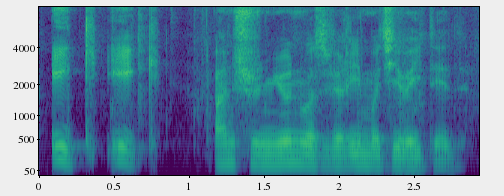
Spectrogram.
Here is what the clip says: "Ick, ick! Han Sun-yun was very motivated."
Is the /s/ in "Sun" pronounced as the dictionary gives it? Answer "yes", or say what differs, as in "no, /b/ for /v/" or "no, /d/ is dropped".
no, /ʃ/ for /s/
